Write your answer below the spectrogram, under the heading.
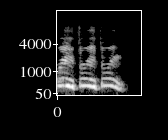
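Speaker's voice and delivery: high-pitched, loud yell. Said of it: "But I was just yelling".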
